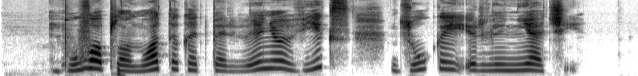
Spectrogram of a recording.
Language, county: Lithuanian, Vilnius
